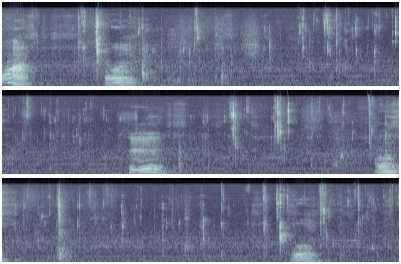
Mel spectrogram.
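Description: Young men hum and murmur with pleasure while eating.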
